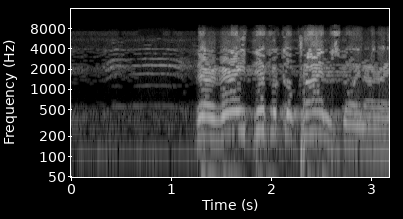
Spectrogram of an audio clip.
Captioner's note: crowd cheers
